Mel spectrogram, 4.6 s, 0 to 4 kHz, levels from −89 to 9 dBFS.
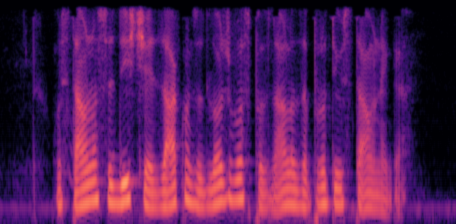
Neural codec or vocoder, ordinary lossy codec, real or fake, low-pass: none; MP3, 32 kbps; real; 3.6 kHz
